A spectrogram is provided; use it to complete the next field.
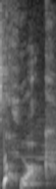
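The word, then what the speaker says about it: Queork: and her name is Cork. Now that is pronounced like cork, you know, cork bark, cork wood, stuff like that, but we do spell it a little bit differently. It's Q-U-E-O-R-K.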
